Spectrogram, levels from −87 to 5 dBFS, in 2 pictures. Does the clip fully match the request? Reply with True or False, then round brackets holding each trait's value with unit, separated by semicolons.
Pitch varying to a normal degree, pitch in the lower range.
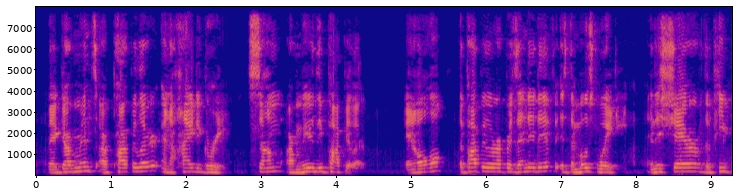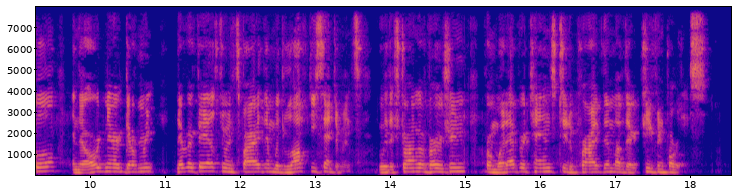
False (3.2 semitones; 170 Hz)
